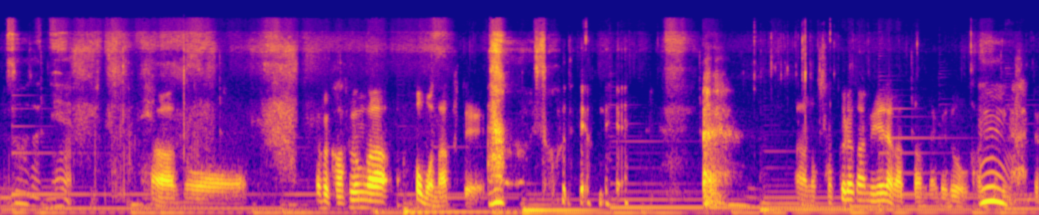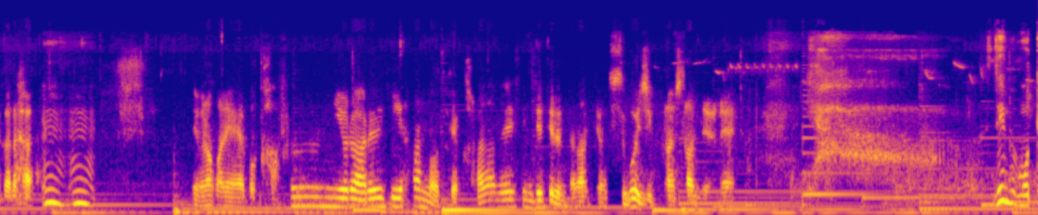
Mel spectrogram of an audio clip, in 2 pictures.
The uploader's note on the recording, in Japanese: 2人で屋外収録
